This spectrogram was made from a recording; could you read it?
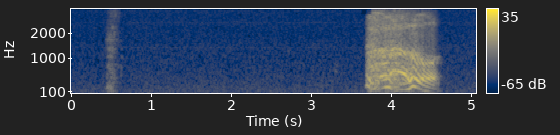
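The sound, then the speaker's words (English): A brief faint sound, then after a pause a single loud, forceful cough with a strained, rasping, throaty voice, lasting about a second, with no talking; a person takes a deep breath and coughs hard as instructed. “Take a deep breath and cough hard.”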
